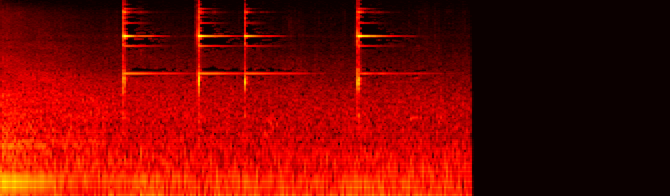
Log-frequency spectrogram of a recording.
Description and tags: bike bell on the street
